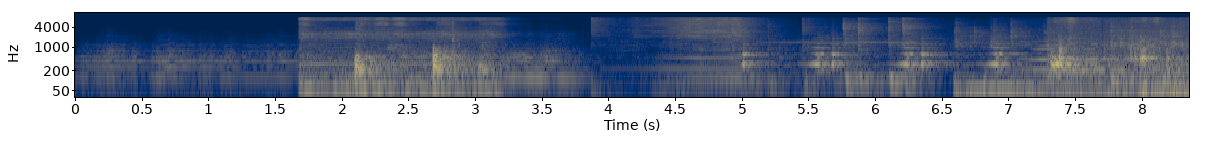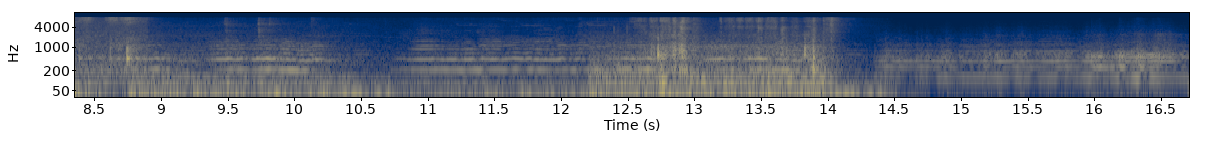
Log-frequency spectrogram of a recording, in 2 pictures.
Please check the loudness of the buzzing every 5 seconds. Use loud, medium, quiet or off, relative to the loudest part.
medium, loud, loud, loud.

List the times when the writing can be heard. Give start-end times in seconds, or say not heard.
1.6-3.2, 7.3-8.9, 12.2-14.1.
